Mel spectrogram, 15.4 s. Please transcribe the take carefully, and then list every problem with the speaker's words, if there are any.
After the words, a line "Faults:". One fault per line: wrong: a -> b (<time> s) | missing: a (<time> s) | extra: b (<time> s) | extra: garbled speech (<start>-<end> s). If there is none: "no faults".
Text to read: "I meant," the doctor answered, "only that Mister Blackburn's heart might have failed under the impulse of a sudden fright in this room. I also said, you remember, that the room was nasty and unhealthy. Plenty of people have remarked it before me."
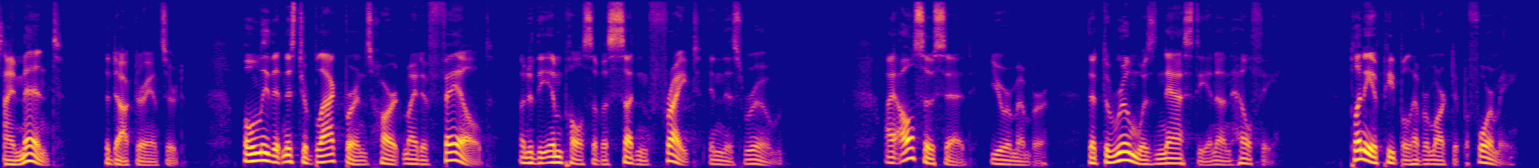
"I meant," the doctor answered, "only that Mister Blackburn's heart might have failed under the impulse of a sudden fright in this room. I also said, you remember, that the room was nasty and unhealthy. Plenty of people have remarked it before me."
Faults:
no faults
